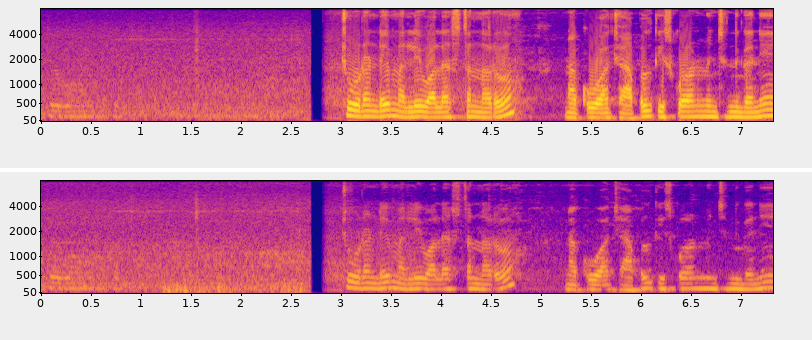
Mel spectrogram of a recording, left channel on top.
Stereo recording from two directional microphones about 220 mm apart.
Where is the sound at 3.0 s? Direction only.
30° left (ahead or behind).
